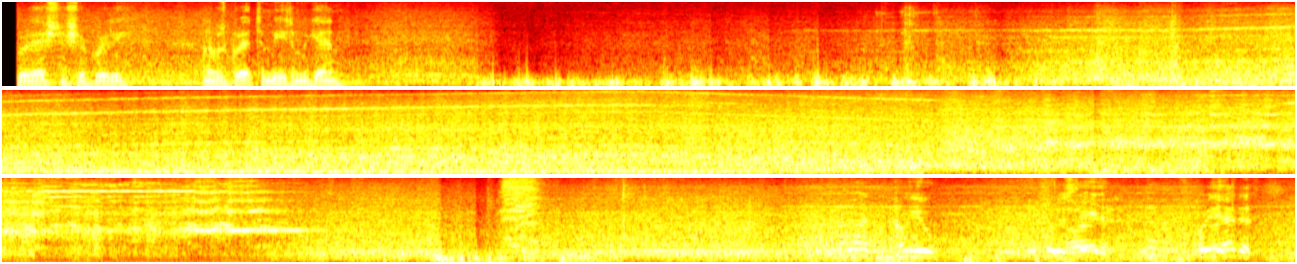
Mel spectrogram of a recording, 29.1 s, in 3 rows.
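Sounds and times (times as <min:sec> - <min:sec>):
diesel locomotive engine hum: 0:00.1 - 0:29.0
high squeal from coaches: 0:05.9 - 0:21.9, 0:23.1 - 0:23.5.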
